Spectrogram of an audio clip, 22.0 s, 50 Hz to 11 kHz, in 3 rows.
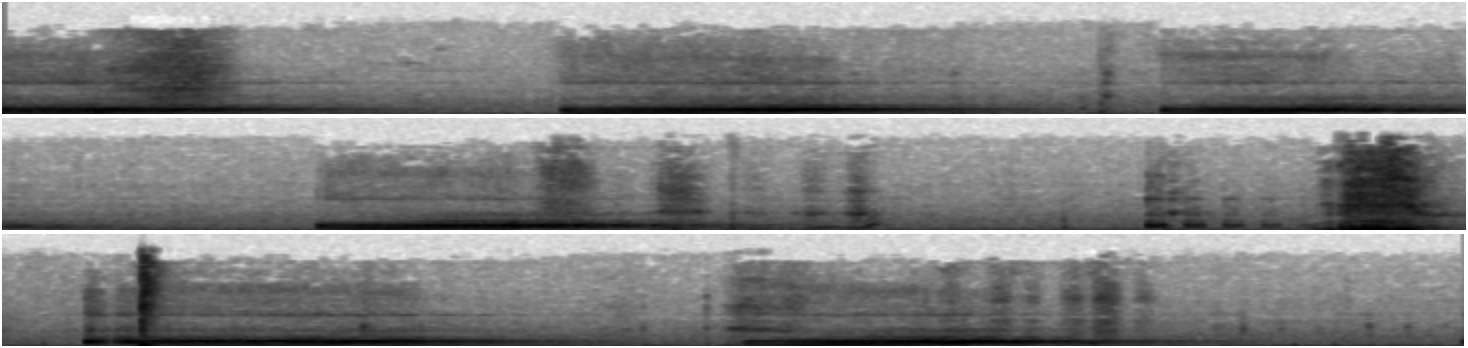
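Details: Sleeping cat snoring, caught on microphone: regular, slightly tonal rasps, about 19 a minute, in a quiet room; snoring.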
